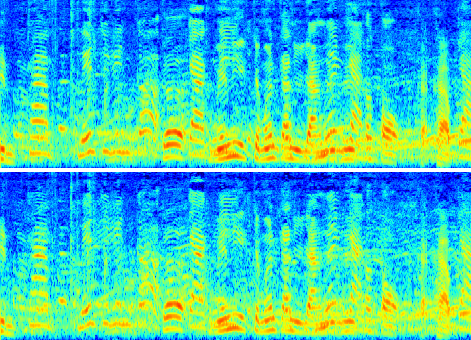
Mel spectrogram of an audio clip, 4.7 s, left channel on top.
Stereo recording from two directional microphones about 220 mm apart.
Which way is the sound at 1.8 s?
15° left (ahead or behind).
